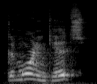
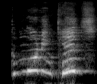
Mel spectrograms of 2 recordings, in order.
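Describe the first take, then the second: First: The voice sounds changed by an effect. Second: The voice sounds natural and unprocessed.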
